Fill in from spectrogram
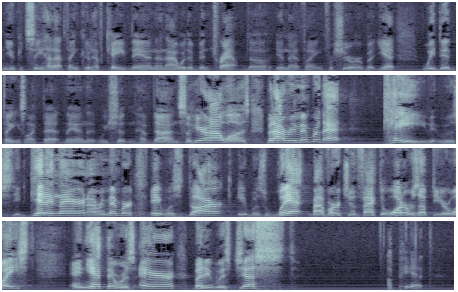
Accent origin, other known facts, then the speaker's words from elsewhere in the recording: Georgia, United States; I will never forget growing up on South Cobb Drive, right behind WFOM radio station, we had a creek that ran by.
